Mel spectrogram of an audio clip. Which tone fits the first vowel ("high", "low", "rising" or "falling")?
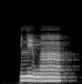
falling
